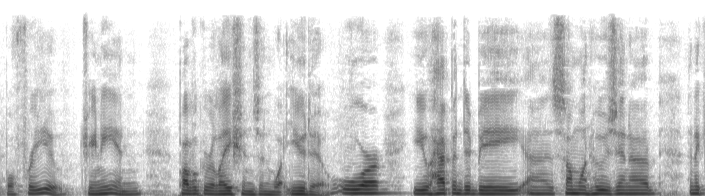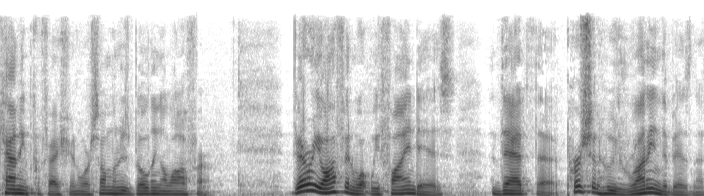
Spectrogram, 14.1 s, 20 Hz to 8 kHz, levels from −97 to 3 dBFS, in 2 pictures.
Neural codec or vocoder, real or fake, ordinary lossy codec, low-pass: codec, 16 kHz, 16 kbps, FreqCodec, larger model; fake; AAC, 48 kbps; 7.2 kHz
